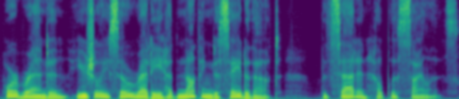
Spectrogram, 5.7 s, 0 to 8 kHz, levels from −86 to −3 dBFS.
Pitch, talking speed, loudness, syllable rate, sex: 190 Hz, 165 wpm, -16 LUFS, 4.7 syllables/s, female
